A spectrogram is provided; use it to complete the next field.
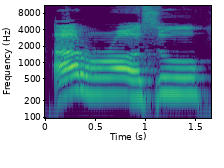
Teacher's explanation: Alif lam syamsiyah, lam tak ada sukun, selepasnya ada sabdu, terus tekan ke dalam ra. Ra sifat hurufnya takrir, kena ada getaran, sederhana sahaja. Ra baca dengan tebal, ra baris atas tafkhim. Su 2 harakat, ada waw mad asli.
